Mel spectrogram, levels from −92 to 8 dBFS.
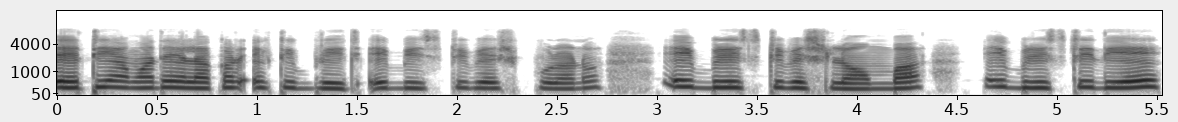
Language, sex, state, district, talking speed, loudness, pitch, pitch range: Bengali, female, Jharkhand, Jamtara, 195 wpm, -17 LUFS, 235 Hz, 220-245 Hz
